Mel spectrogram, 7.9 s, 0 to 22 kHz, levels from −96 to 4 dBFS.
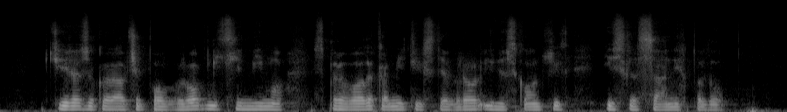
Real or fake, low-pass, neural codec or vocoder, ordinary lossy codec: fake; 14.4 kHz; codec, 44.1 kHz, 2.6 kbps, SNAC; none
